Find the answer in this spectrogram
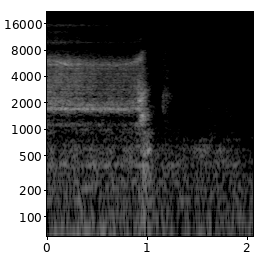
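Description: Faint hiss of a paint brush's bristles dragging oil paint across canvas for about a second, then near silence.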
